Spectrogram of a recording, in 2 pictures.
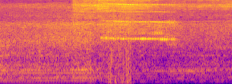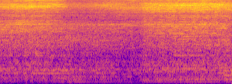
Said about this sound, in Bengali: বন্ধুরা দেখুন কিভাবে কাটিং হচ্ছে।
